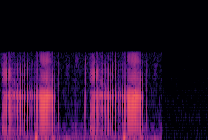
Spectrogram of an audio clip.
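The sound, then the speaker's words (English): Two loud, harsh barking calls from a Tokay gecko, each a raspy, throaty croak lasting about half a second, spaced closely together and followed by silence. “And I play that at the end of every episode, as you guys know, but that is the bark of a Tokay gecko.”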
